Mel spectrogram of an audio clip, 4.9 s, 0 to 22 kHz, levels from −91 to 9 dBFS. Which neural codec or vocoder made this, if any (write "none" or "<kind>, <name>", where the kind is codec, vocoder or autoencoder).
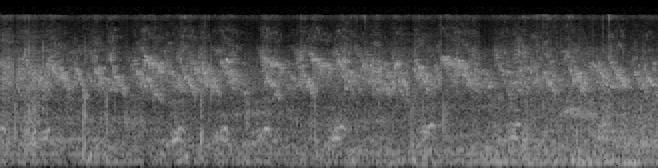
none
